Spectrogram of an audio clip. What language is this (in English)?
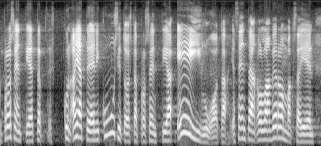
Finnish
